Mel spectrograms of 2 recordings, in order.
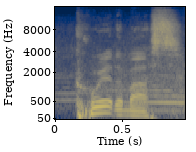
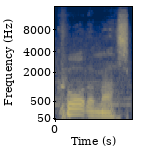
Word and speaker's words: Quatermass: It's actually Quatermass. There's no R. There never has been. It's like the Mandela effect. You think it's one thing and it's not. Quatermass Motorsports, not Quartermass. Can you believe it?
